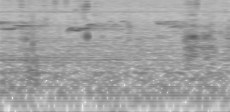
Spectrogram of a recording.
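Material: Nothing is struck.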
